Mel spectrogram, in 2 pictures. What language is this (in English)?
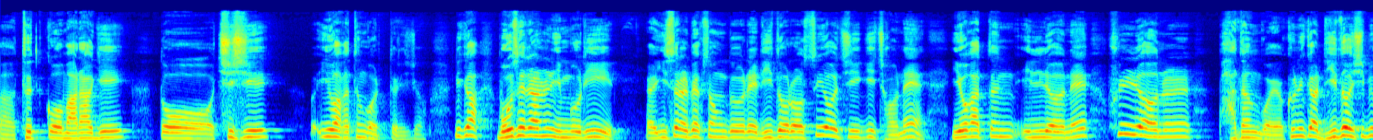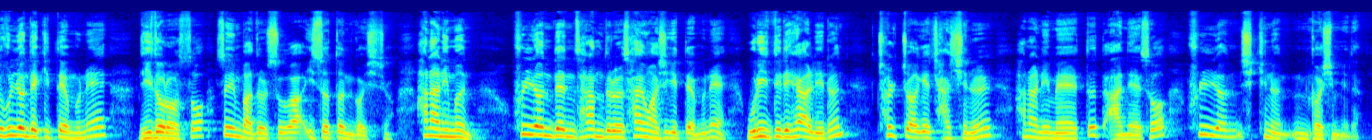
Korean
